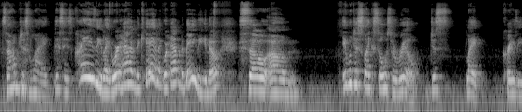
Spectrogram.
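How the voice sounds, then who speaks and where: Animated woman telling a story, echoey room. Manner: animated, acts out quotes with big pitch jumps. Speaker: vlogger. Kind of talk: casual storytelling vlog. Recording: echoey room with faint noise.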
